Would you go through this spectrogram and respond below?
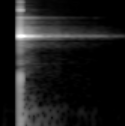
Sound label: ding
